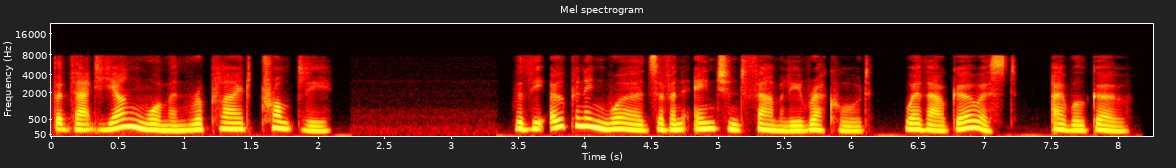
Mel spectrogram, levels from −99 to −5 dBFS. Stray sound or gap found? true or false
false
